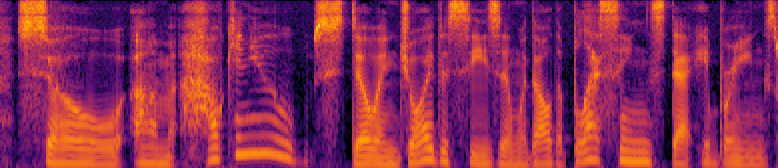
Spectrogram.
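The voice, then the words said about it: Tired-sounding voice. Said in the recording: “I don't know if you can tell by my voice, but it's also a tiring season.”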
